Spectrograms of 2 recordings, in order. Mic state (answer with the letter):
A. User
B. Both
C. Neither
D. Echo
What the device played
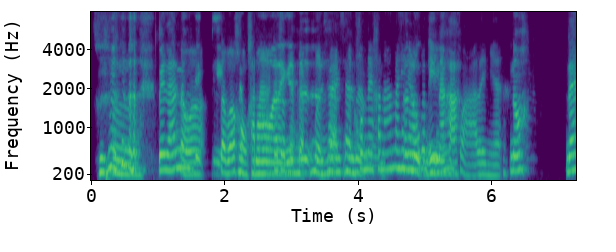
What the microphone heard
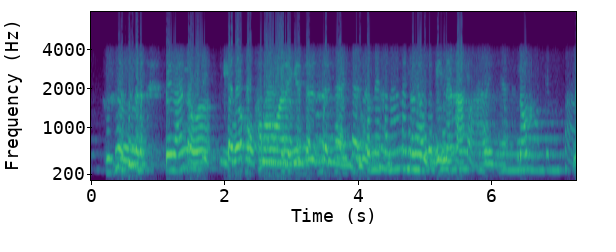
B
